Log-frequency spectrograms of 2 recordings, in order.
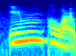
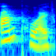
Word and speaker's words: impolite: It's impolite. We don't say unpolite, we say impolite.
